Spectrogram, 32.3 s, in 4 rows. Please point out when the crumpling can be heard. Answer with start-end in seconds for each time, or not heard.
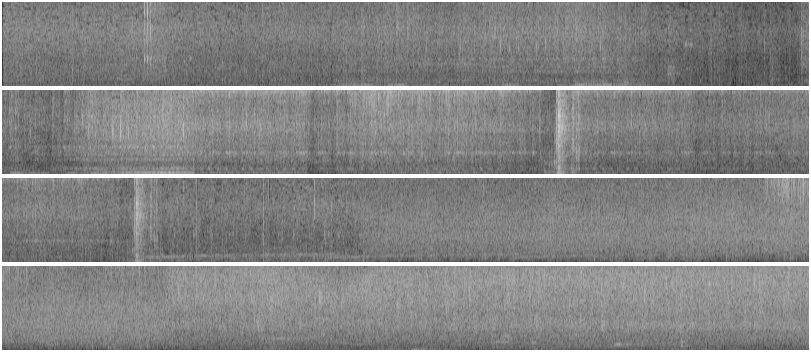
11.5-12.8, 23.8-24.6.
